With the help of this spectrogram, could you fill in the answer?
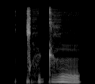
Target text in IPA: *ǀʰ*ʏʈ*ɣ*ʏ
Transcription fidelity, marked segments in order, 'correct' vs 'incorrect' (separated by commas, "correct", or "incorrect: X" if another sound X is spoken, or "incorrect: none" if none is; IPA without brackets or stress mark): correct, correct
